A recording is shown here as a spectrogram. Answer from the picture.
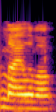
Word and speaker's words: myeloma: For treatment of myeloma.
